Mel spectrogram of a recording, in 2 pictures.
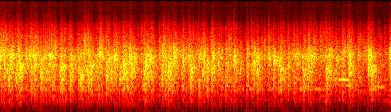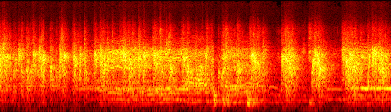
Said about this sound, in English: Applause.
